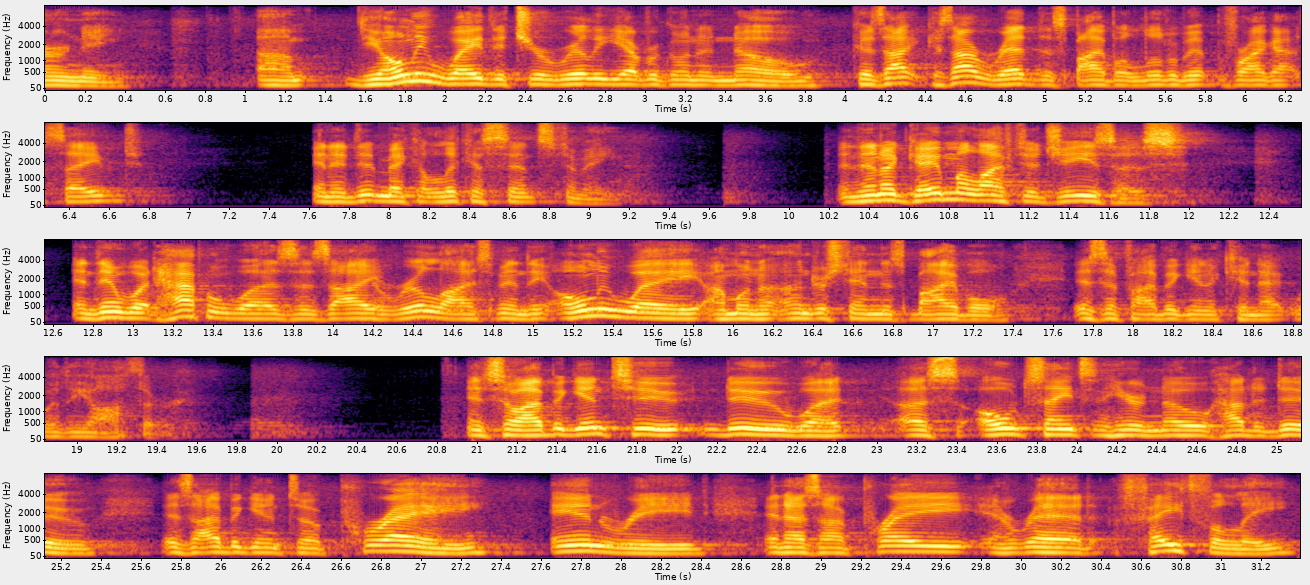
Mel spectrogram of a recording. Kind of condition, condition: setting, large echoing room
